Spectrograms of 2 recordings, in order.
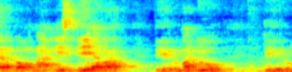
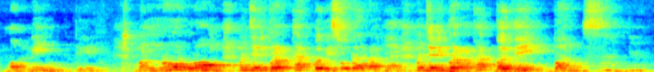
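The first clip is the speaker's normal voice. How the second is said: higher, louder, building praise; soaring preaching; 13 semitones higher, 4 dB louder than usual. Acted. Preacher to congregation about Joseph, soaring praise. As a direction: lift the congregation with each phrase.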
